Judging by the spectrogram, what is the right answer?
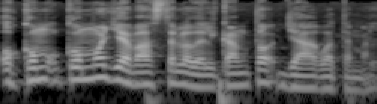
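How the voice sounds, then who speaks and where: A normal speaking voice moves with lively intonation. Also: man. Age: 20s. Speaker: podcast host. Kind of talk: casual chat.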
